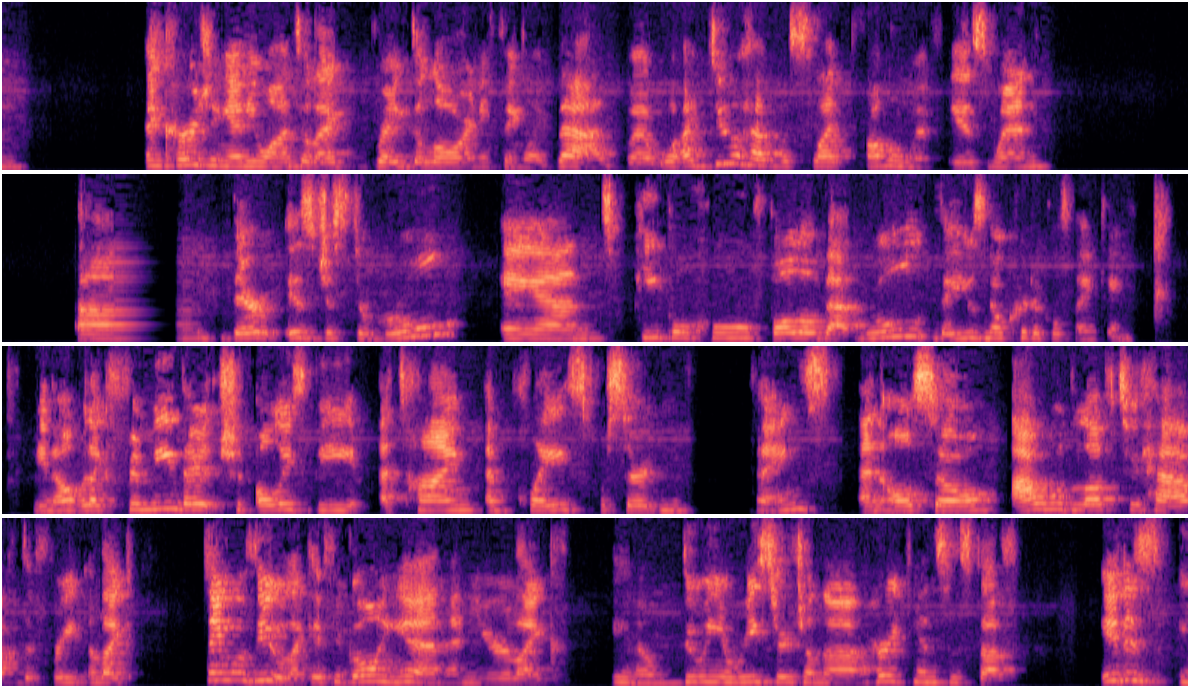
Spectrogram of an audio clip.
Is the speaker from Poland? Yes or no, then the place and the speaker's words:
yes; Poland; moved away as an adult; also born or lived in London; I moved out of Poland when I was like 18, I moved to London.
